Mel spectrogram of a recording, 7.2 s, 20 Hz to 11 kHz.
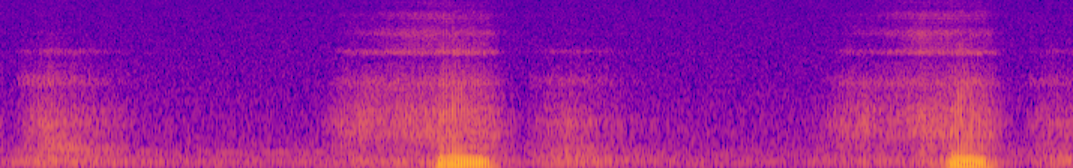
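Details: Soft, quiet snoring: slow breathing, about 18 breaths a minute, each cycle a soft inward breath building into a low, rattling snore.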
